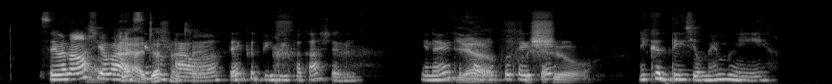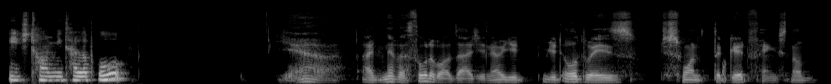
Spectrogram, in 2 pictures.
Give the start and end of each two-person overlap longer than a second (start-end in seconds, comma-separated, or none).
0.9-2.1, 4.5-5.7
